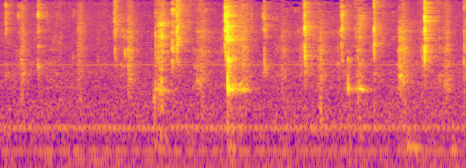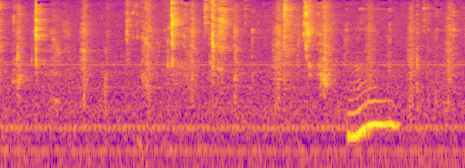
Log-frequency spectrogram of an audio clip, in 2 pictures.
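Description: Close-up mouth sounds of someone eating red bean noodle soup from a spoon: wet chewing and small sharp clicks and smacks scattered irregularly, over a faint steady hum. Near the end a short rising "mm" hum of enjoyment is the loudest sound.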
